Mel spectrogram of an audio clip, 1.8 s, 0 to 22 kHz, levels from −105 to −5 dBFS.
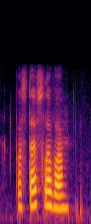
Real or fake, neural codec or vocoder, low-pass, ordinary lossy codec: real; none; 7.2 kHz; Opus, 24 kbps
